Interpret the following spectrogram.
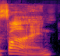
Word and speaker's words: fine: hear and it says fine italian word for finish in english it says fine i guess if you finish you're fine but in italian it's fine and at the beginning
